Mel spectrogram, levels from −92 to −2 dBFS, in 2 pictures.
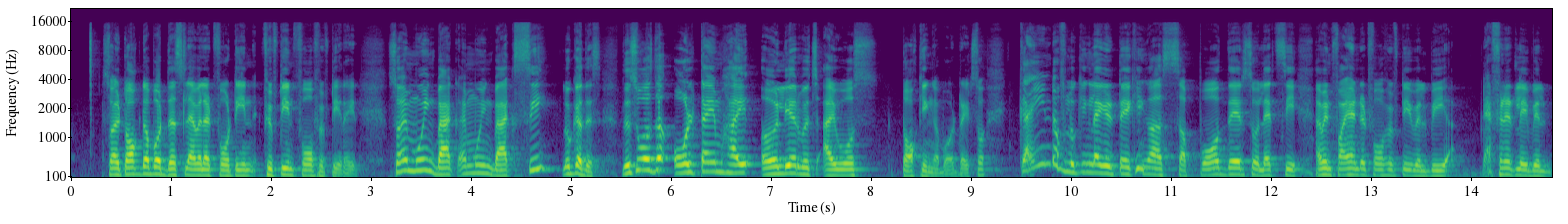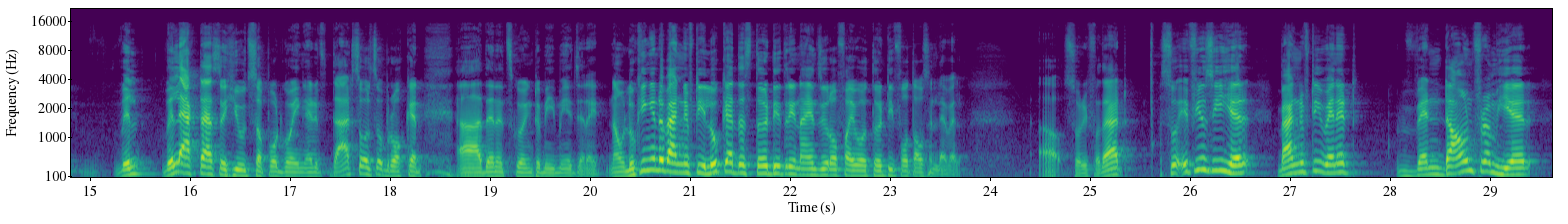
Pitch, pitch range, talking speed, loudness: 145 Hz, 120-185 Hz, 215 wpm, -20 LUFS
